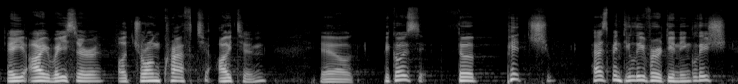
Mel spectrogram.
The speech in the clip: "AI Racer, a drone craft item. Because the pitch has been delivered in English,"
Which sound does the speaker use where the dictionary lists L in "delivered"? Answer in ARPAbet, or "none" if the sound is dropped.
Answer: L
